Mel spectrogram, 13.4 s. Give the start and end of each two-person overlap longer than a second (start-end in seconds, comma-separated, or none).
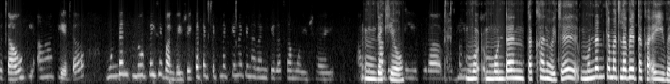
none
